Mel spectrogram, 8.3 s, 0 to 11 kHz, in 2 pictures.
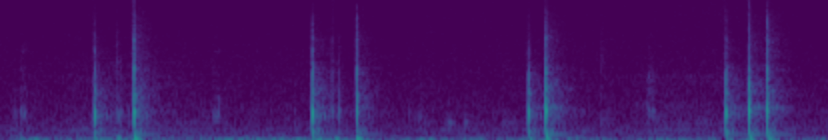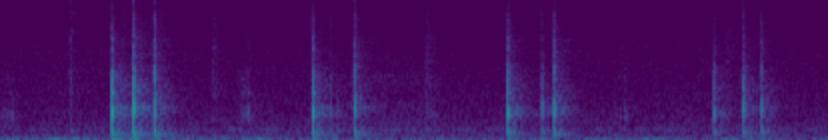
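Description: Fingertips tap the top of the red plastic lid on a medium clear plastic jar full of peanuts. They land in short clusters of two or three quick taps, about 19 in all, each a dry, hollow knock with a mid-pitched body and no ring.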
